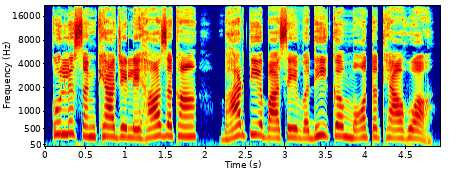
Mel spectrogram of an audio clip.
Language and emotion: Sindhi, neutral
